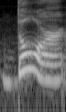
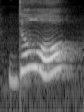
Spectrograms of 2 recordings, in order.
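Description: First: It is said with an American accent. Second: It is said with a British accent. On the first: "no americano" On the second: "no britânico"

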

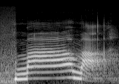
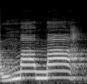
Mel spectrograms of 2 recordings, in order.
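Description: First: The second syllable is short, light and toneless. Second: The second syllable keeps a full high level tone. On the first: The speaker calls it right. "mà là mama" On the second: The speaker calls it wrong. "Chúng ta sẽ không đọc là mama"

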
